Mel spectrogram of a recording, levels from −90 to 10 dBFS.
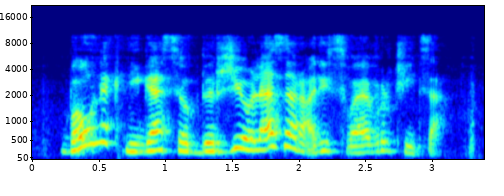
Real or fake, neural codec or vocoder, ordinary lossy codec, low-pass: fake; codec, 24 kHz, 6 kbps, HILCodec; none; 9.9 kHz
